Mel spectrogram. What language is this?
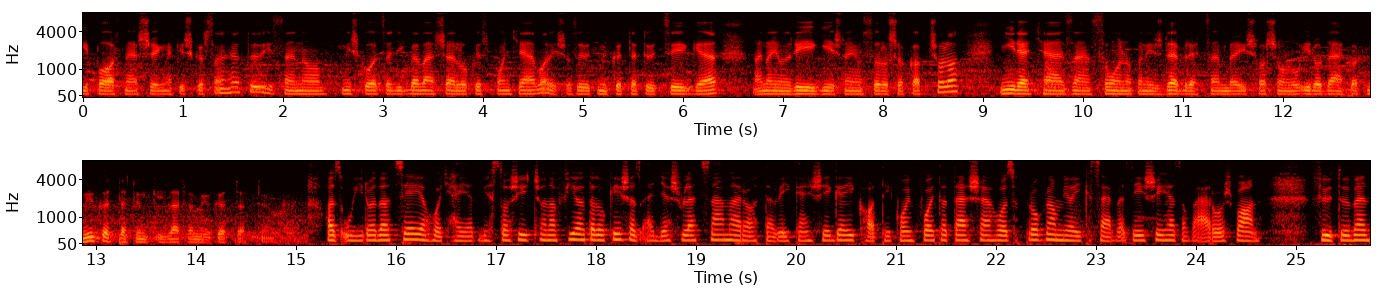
Hungarian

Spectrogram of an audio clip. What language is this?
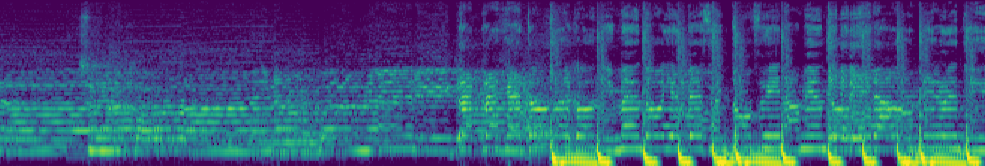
Romanian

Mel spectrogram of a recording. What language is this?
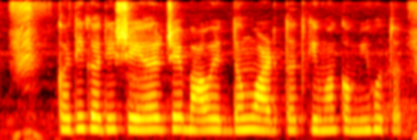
Marathi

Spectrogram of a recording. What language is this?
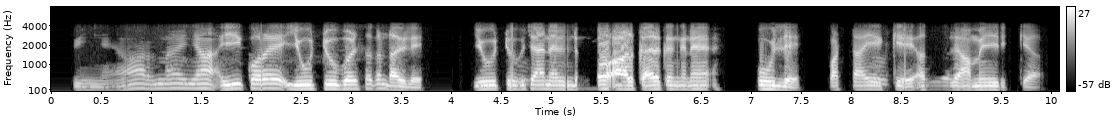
Malayalam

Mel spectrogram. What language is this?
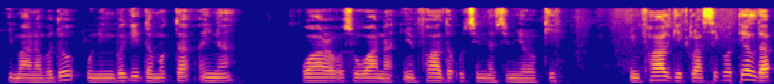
Manipuri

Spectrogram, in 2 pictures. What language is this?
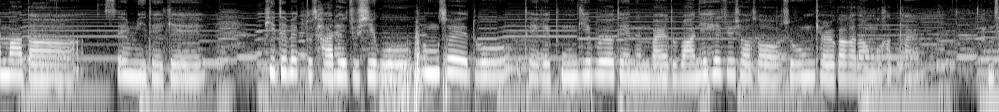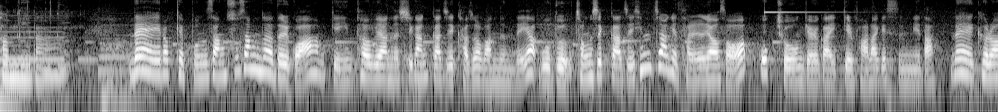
Korean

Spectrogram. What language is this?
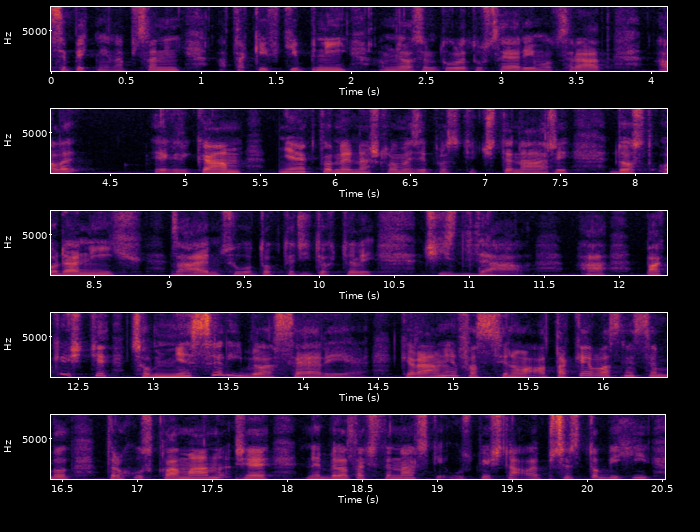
Czech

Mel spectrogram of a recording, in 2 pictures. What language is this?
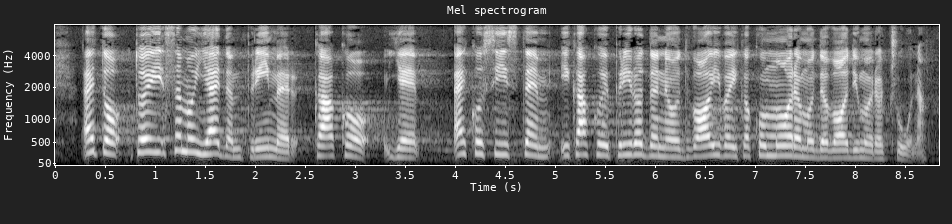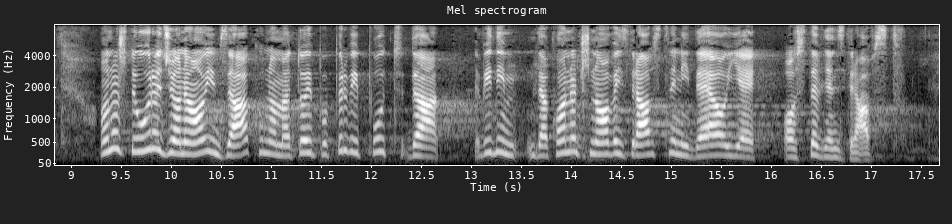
Serbian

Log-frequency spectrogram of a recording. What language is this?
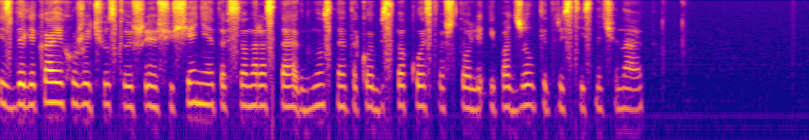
Russian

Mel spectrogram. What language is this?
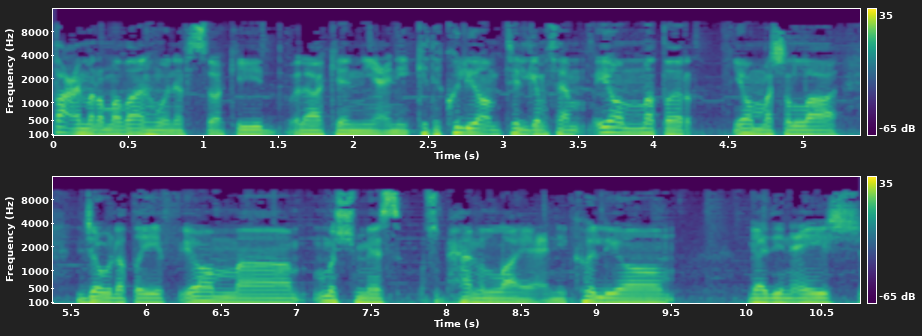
Arabic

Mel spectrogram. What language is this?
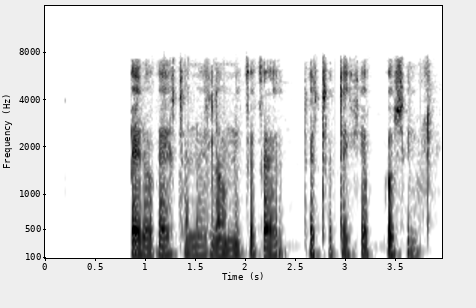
Spanish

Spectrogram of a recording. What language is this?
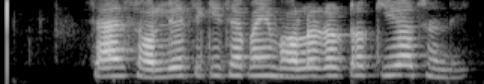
Odia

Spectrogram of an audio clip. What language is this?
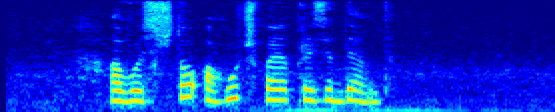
Belarusian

